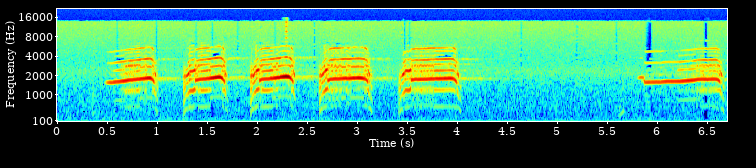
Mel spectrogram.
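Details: White-tailed eagle chick at a Durbe nest livestream, 31 August 2020, 4:50 pm, screaming as a parent delivers fish: five harsh, drawn-out harmonic screams in quick succession, a pause, then a sixth scream begins.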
